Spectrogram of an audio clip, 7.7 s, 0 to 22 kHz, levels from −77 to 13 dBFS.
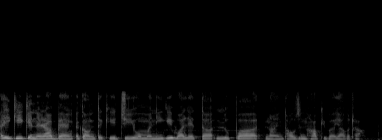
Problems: low volume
